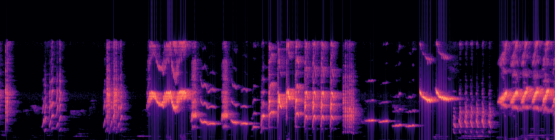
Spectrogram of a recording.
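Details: Male brown-chested jungle flycatcher reacting to a nearby female, used to make it sing sooner; varied loud song of sharp chips, rolling trills, descending whistles and fast buzzy rattles.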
